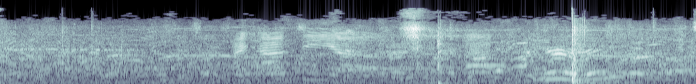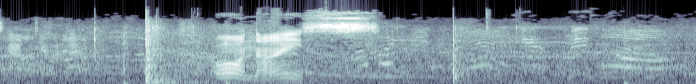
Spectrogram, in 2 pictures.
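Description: Fireworks bang and crackle in the distance.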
